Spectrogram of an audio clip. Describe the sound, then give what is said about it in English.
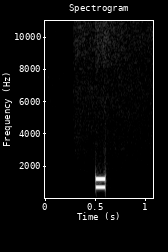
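A single short telephone keypad tone signalling an incoming call on a phone line, a clean two-pitch electronic beep that sounds once, loud and clear, surrounded by near silence with no talking. “Ooh, let's jump to the phone lines here.”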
